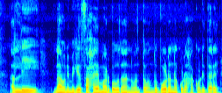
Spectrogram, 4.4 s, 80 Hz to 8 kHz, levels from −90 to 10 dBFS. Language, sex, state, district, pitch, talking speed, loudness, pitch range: Kannada, male, Karnataka, Mysore, 100 Hz, 135 wpm, -25 LUFS, 95-105 Hz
